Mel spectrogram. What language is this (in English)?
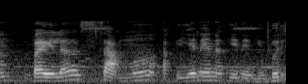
Wolof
